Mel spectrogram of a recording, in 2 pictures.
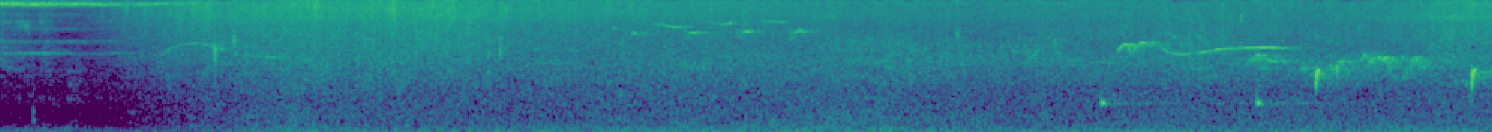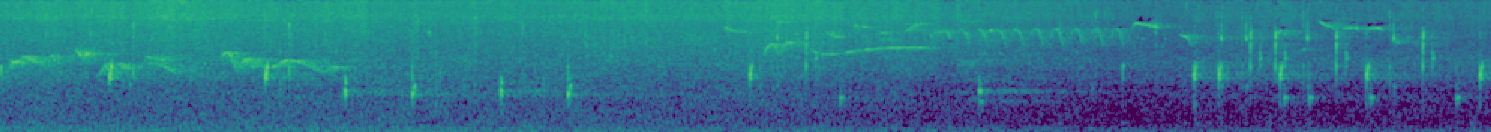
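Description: Small birds chirping and calling in short gliding notes over steady background noise, with a run of quick sharp clicks near the end.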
